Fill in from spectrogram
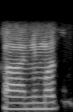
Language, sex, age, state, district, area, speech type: Kannada, male, 18-30, Karnataka, Chikkamagaluru, rural, conversation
